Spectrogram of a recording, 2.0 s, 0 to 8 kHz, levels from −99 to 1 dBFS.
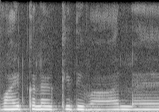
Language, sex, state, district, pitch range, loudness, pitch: Hindi, female, Uttar Pradesh, Lucknow, 210-220 Hz, -12 LUFS, 215 Hz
